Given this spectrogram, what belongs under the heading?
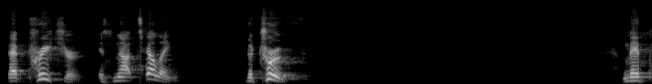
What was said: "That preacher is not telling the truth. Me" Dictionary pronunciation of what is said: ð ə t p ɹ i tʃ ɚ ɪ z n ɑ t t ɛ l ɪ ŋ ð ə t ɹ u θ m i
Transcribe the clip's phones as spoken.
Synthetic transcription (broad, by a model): ð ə t p ɹ i tʃ ɚ ɪ z n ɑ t t ɛ l ɪ ŋ ð ə t ɹ u θ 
